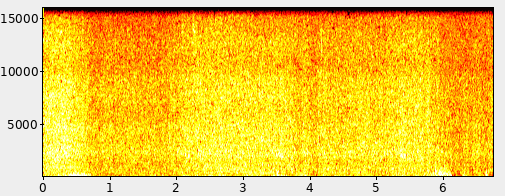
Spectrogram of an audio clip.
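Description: Heavy rain falling with strong wind, gusts buffeting the microphone in low rumbles, loudest near the start and again about six seconds in.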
